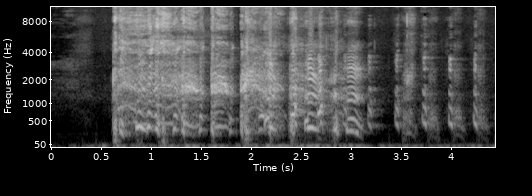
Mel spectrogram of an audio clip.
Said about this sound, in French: Attends, je tousse juste une dernière fois.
